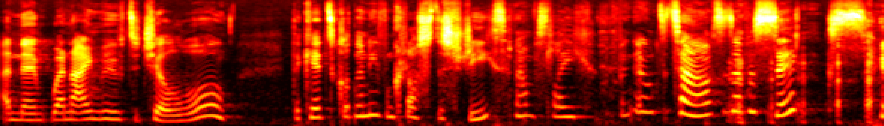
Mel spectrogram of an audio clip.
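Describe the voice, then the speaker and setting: A woman with a Liverpool accent talks at a fairly quick pace in a high voice, her pitch swinging very widely and her loudness rising and falling sharply over noticeable background noise. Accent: Scouse. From Liverpool, England (Kensington, North End). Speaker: former barrister, entrepreneur. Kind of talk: podcast interview.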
